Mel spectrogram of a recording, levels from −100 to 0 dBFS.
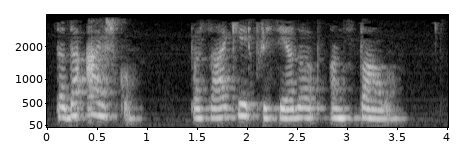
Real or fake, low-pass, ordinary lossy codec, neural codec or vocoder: real; 3.6 kHz; MP3, 32 kbps; none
